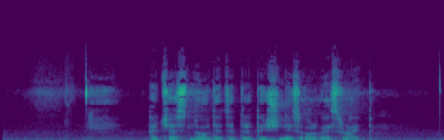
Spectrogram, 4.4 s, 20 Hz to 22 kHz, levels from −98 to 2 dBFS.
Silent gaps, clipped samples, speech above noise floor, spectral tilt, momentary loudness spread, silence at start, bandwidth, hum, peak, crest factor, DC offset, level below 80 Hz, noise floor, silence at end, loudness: none; under 0.1%; 29 dB; -2 dB/octave; 19 LU; 0.35 s; 14.5 kHz; none; -22 dBFS; 28 dB; under 0.1%; -80 dBFS; -78 dBFS; 0.7 s; -46 LUFS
